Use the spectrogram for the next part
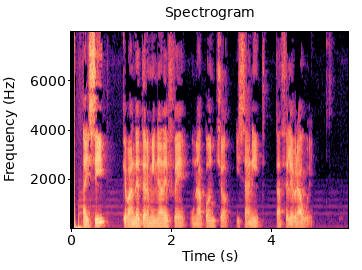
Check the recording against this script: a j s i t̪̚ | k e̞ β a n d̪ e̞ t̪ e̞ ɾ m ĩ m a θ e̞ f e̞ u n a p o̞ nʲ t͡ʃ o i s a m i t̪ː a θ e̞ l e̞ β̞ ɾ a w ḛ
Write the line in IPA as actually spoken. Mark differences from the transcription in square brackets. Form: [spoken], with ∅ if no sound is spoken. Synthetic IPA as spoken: a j s i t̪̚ | k e̞ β a n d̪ e̞ t̪ e̞ ɾ m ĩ [n] a [ð] e̞ f e̞ u n a p o̞ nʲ t͡ʃ o i s a [n] i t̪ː a θ e̞ l e̞ β̞ ɾ a w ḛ

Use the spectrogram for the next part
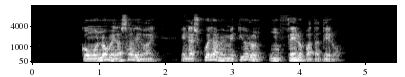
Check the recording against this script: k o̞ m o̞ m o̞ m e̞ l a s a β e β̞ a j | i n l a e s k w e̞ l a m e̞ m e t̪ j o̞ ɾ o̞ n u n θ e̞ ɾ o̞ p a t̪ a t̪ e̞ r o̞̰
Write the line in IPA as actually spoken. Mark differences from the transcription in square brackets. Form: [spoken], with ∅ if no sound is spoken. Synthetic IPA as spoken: k o̞ m o̞ [n] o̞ m e̞ l a s a β e β̞ a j | [e] n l a e s k w e̞ l a m e̞ m e t̪ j o̞ ɾ o̞ n u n θ e̞ ɾ o̞ p a t̪ a t̪ e̞ [ɾ] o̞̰

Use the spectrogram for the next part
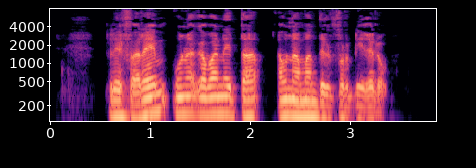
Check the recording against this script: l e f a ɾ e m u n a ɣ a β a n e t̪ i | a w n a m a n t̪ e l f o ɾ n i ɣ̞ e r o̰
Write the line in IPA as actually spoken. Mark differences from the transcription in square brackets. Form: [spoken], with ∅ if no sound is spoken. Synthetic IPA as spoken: l e f a ɾ e m u n a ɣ a β a n e t̪ [a] | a w n a m a n [d̪] e l f o ɾ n i ɣ̞ e [ɾ] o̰

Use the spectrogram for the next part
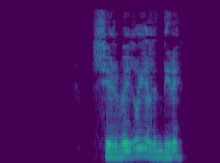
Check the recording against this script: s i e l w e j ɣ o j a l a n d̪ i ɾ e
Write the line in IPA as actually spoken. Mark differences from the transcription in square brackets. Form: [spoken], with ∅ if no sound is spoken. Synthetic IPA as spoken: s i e l [β] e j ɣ o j a l [e] n d̪ i ɾ e

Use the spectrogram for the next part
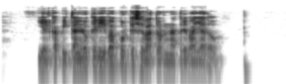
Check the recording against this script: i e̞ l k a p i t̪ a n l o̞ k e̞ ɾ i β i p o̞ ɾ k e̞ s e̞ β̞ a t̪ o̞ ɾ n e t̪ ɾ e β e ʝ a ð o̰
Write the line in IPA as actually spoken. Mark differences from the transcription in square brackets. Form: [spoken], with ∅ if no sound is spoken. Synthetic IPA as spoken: i e̞ l k a p i t̪ a n l o̞ k e̞ ɾ i β [a] p o̞ ɾ k e̞ s e̞ β̞ a t̪ o̞ ɾ n [a] t̪ ɾ e β [a] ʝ a ð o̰

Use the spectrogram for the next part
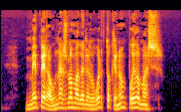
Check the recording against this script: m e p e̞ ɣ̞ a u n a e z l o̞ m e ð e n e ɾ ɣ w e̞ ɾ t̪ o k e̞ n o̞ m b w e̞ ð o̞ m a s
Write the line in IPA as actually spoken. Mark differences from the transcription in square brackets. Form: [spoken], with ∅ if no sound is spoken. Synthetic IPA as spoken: m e p e̞ ɣ̞ a u n a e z l o̞ m [a] ð e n e [l] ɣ w e̞ ɾ t̪ o k e̞ n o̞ m [p] w e̞ ð o̞ m a s

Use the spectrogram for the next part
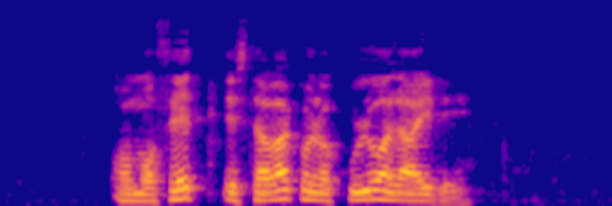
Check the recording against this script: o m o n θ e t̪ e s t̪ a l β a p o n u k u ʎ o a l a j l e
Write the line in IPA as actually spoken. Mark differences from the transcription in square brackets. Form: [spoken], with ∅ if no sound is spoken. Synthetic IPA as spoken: o m o [∅] θ e t̪ e s t̪ a [∅] β a [k] o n [o] k u [l] o a l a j [ɾ] e

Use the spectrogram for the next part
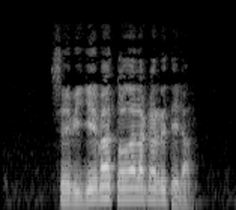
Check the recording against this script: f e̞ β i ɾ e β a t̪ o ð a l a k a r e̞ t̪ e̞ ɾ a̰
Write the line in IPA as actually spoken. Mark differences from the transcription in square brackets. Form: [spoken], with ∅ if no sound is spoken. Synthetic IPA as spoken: [s] e̞ β i [ʎ] e β a t̪ o ð a l a k a r e̞ t̪ e̞ ɾ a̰

